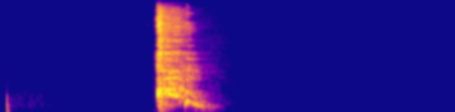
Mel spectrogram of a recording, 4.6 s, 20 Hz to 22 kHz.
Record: {"cough_length": "4.6 s", "cough_amplitude": 31152, "cough_signal_mean_std_ratio": 0.2, "survey_phase": "beta (2021-08-13 to 2022-03-07)", "age": "45-64", "gender": "Female", "wearing_mask": "No", "symptom_none": true, "smoker_status": "Never smoked", "respiratory_condition_asthma": false, "respiratory_condition_other": false, "recruitment_source": "REACT", "submission_delay": "2 days", "covid_test_result": "Negative", "covid_test_method": "RT-qPCR"}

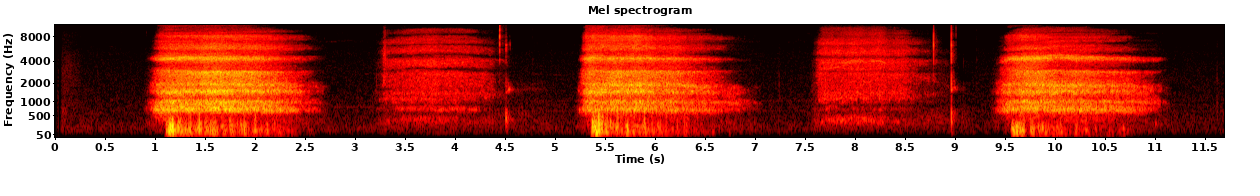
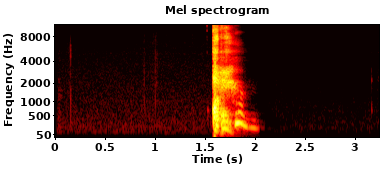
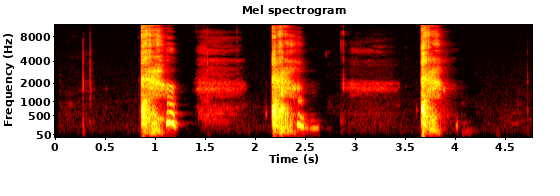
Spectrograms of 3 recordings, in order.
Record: {"exhalation_length": "11.7 s", "exhalation_amplitude": 9000, "exhalation_signal_mean_std_ratio": 0.53, "cough_length": "3.2 s", "cough_amplitude": 32768, "cough_signal_mean_std_ratio": 0.2, "three_cough_length": "4.8 s", "three_cough_amplitude": 32768, "three_cough_signal_mean_std_ratio": 0.29, "survey_phase": "beta (2021-08-13 to 2022-03-07)", "age": "18-44", "gender": "Female", "wearing_mask": "No", "symptom_none": true, "smoker_status": "Never smoked", "respiratory_condition_asthma": false, "respiratory_condition_other": false, "recruitment_source": "REACT", "submission_delay": "0 days", "covid_test_result": "Negative", "covid_test_method": "RT-qPCR", "influenza_a_test_result": "Negative", "influenza_b_test_result": "Negative"}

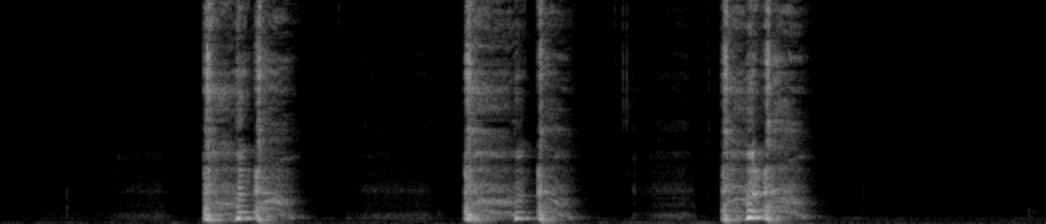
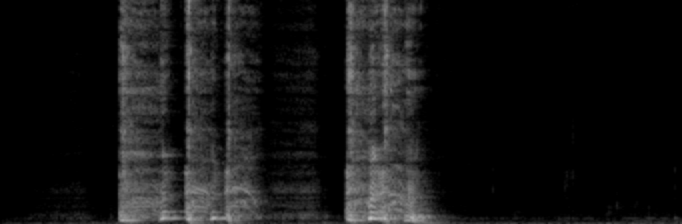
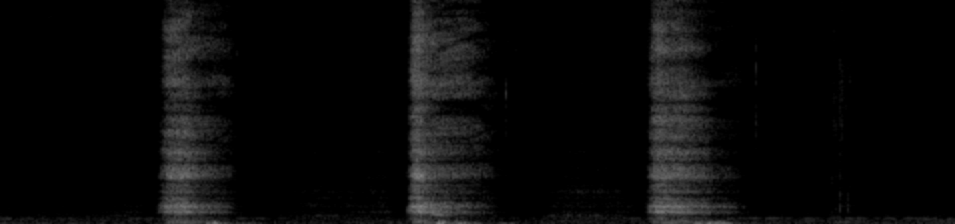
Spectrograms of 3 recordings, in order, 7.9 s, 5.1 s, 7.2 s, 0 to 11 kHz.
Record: {"three_cough_length": "7.9 s", "three_cough_amplitude": 8222, "three_cough_signal_mean_std_ratio": 0.29, "cough_length": "5.1 s", "cough_amplitude": 8289, "cough_signal_mean_std_ratio": 0.37, "exhalation_length": "7.2 s", "exhalation_amplitude": 860, "exhalation_signal_mean_std_ratio": 0.37, "survey_phase": "alpha (2021-03-01 to 2021-08-12)", "age": "65+", "gender": "Male", "wearing_mask": "No", "symptom_none": true, "smoker_status": "Never smoked", "respiratory_condition_asthma": false, "respiratory_condition_other": false, "recruitment_source": "REACT", "submission_delay": "1 day", "covid_test_result": "Negative", "covid_test_method": "RT-qPCR"}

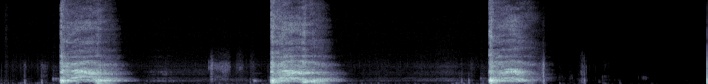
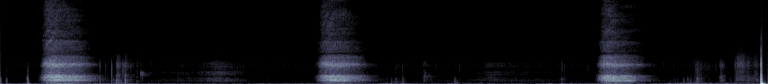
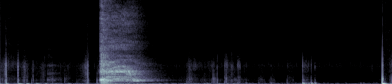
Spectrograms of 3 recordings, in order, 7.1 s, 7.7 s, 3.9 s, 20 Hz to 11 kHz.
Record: {"three_cough_length": "7.1 s", "three_cough_amplitude": 32768, "three_cough_signal_mean_std_ratio": 0.37, "exhalation_length": "7.7 s", "exhalation_amplitude": 32768, "exhalation_signal_mean_std_ratio": 0.17, "cough_length": "3.9 s", "cough_amplitude": 28100, "cough_signal_mean_std_ratio": 0.3, "survey_phase": "alpha (2021-03-01 to 2021-08-12)", "age": "45-64", "gender": "Male", "wearing_mask": "No", "symptom_none": true, "smoker_status": "Ex-smoker", "respiratory_condition_asthma": false, "respiratory_condition_other": false, "recruitment_source": "REACT", "submission_delay": "2 days", "covid_test_result": "Negative", "covid_test_method": "RT-qPCR"}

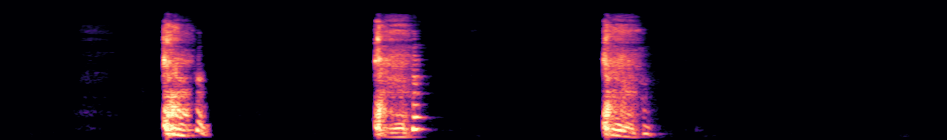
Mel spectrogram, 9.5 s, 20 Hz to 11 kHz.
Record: {"three_cough_length": "9.5 s", "three_cough_amplitude": 24902, "three_cough_signal_mean_std_ratio": 0.26, "survey_phase": "beta (2021-08-13 to 2022-03-07)", "age": "65+", "gender": "Female", "wearing_mask": "No", "symptom_none": true, "smoker_status": "Ex-smoker", "respiratory_condition_asthma": false, "respiratory_condition_other": false, "recruitment_source": "REACT", "submission_delay": "1 day", "covid_test_result": "Negative", "covid_test_method": "RT-qPCR"}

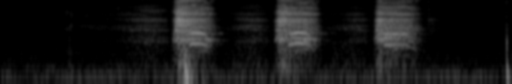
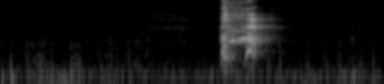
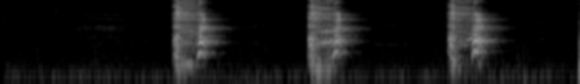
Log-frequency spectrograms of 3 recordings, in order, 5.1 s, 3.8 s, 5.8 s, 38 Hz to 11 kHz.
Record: {"exhalation_length": "5.1 s", "exhalation_amplitude": 5542, "exhalation_signal_mean_std_ratio": 0.4, "cough_length": "3.8 s", "cough_amplitude": 11468, "cough_signal_mean_std_ratio": 0.25, "three_cough_length": "5.8 s", "three_cough_amplitude": 8642, "three_cough_signal_mean_std_ratio": 0.34, "survey_phase": "beta (2021-08-13 to 2022-03-07)", "age": "45-64", "gender": "Female", "wearing_mask": "No", "symptom_none": true, "smoker_status": "Ex-smoker", "respiratory_condition_asthma": false, "respiratory_condition_other": false, "recruitment_source": "REACT", "submission_delay": "7 days", "covid_test_result": "Negative", "covid_test_method": "RT-qPCR", "influenza_a_test_result": "Negative", "influenza_b_test_result": "Negative"}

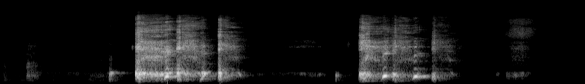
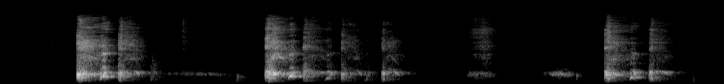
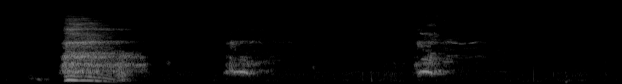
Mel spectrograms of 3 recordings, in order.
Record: {"cough_length": "5.9 s", "cough_amplitude": 32571, "cough_signal_mean_std_ratio": 0.36, "three_cough_length": "7.2 s", "three_cough_amplitude": 20908, "three_cough_signal_mean_std_ratio": 0.34, "exhalation_length": "6.2 s", "exhalation_amplitude": 3049, "exhalation_signal_mean_std_ratio": 0.41, "survey_phase": "beta (2021-08-13 to 2022-03-07)", "age": "18-44", "gender": "Female", "wearing_mask": "No", "symptom_cough_any": true, "symptom_new_continuous_cough": true, "symptom_runny_or_blocked_nose": true, "symptom_sore_throat": true, "symptom_fatigue": true, "symptom_headache": true, "symptom_onset": "3 days", "smoker_status": "Current smoker (11 or more cigarettes per day)", "respiratory_condition_asthma": false, "respiratory_condition_other": false, "recruitment_source": "Test and Trace", "submission_delay": "1 day", "covid_test_result": "Negative", "covid_test_method": "RT-qPCR"}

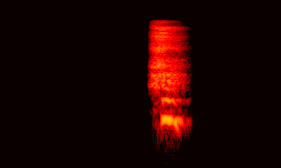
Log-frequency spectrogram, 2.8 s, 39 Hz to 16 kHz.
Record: {"exhalation_length": "2.8 s", "exhalation_amplitude": 17508, "exhalation_signal_mean_std_ratio": 0.26, "survey_phase": "alpha (2021-03-01 to 2021-08-12)", "age": "18-44", "gender": "Female", "wearing_mask": "No", "symptom_none": true, "smoker_status": "Never smoked", "respiratory_condition_asthma": false, "respiratory_condition_other": false, "recruitment_source": "REACT", "submission_delay": "2 days", "covid_test_result": "Negative", "covid_test_method": "RT-qPCR"}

